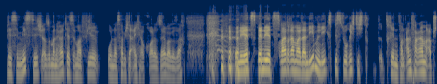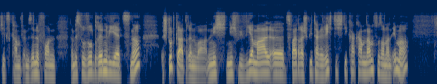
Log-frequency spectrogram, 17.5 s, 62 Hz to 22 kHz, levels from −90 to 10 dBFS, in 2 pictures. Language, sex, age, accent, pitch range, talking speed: German, male, 30-49, German, 125-155 Hz, 225 wpm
